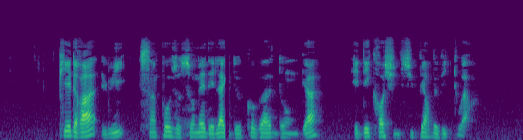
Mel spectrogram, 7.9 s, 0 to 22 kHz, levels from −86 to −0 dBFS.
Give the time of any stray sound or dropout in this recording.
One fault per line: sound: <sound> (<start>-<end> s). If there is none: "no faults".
sound: dropout (3.4-3.4 s)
